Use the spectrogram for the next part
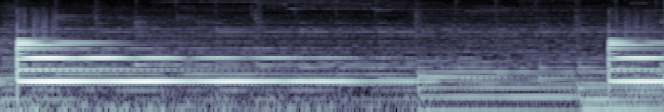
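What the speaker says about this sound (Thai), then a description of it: "นี่นะคะก็จะเป็นการตั้งโปรแกรมนะคะระฆังเตือนสติของเราค่ะ" A school mindfulness bell rings out clearly with a sustained, slowly fading ring, then sounds again near the end; no talking.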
